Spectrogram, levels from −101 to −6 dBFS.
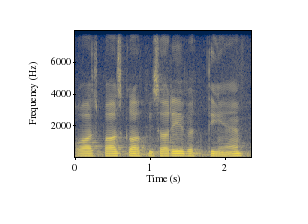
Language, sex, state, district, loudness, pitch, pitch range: Hindi, male, Uttar Pradesh, Shamli, -18 LUFS, 120 Hz, 120-125 Hz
